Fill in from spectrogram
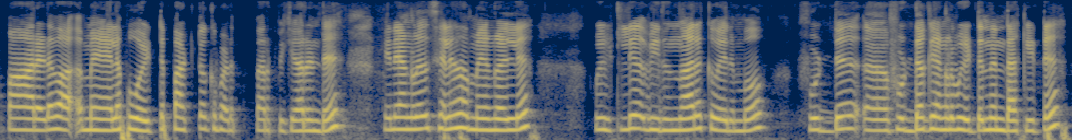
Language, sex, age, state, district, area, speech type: Malayalam, female, 18-30, Kerala, Malappuram, rural, spontaneous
